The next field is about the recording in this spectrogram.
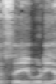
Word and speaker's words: Savory: Savory.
